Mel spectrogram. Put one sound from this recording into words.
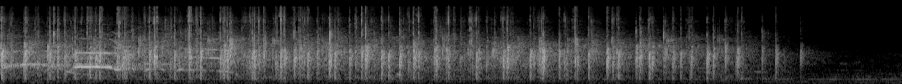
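A steel drum band plays a lively tune in a large echoing hall, then stops.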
